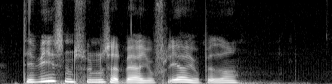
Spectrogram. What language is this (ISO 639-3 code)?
dan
